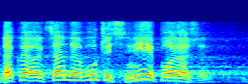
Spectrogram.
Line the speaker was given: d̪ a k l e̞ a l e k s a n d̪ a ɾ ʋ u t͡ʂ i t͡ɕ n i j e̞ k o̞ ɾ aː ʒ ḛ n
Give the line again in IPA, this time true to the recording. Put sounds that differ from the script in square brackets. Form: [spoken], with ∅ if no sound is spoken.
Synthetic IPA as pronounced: d̪ a k l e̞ a l e k s a n d̪ a ɾ ʋ u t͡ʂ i t͡ɕ n i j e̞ [p] o̞ ɾ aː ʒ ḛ n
